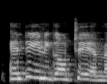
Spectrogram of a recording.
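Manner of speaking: ordinary talk, nothing marked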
